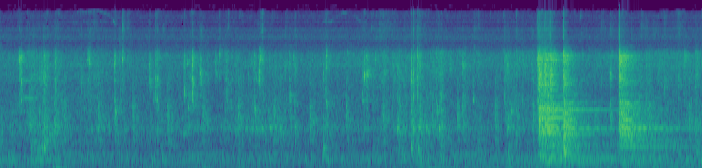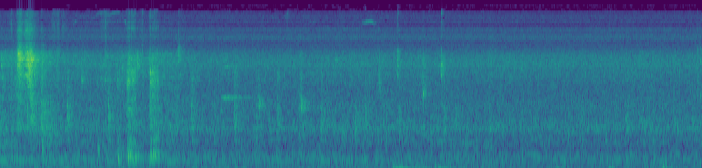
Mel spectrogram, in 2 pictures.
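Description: Top-load washing machine in its final spin, with water spattering and dripping inside the spinning tub. There are a few louder splashes and knocks about five to seven seconds in, then it settles to a steadier spin noise.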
